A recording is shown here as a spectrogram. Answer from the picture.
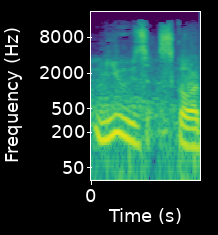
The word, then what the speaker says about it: MuseScore: Hi, I'm at the Muse Score booth and I'm talking to...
